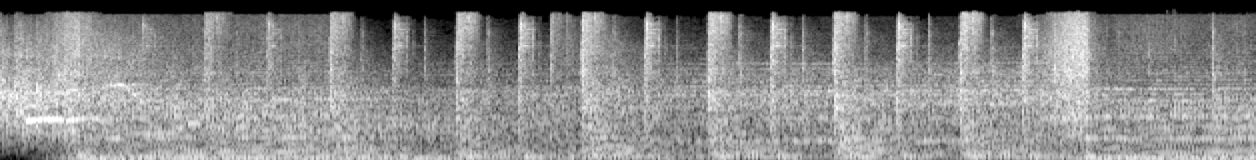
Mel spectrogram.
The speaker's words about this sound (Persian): تشویقشون بفرمایید.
